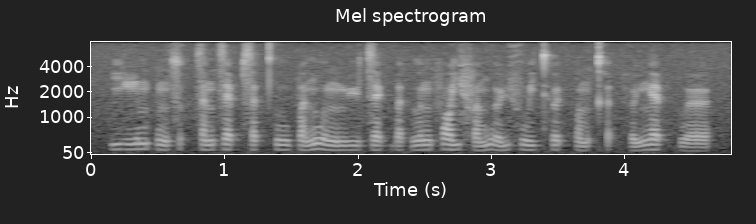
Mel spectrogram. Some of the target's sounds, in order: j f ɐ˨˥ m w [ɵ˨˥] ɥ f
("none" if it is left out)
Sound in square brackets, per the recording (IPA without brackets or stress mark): ɵ˨˥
